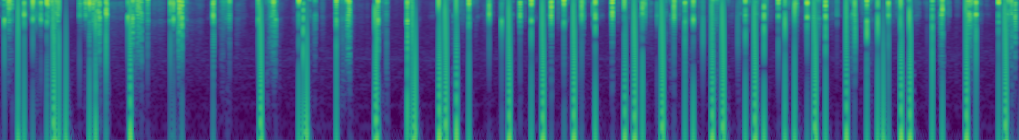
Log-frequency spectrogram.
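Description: A small white hollow plastic inline microphone capsule on an earphone cable is tapped rapidly with long nails. The result is a dense run of short, dry, close-up taps with a heavy low thump and very little ring, coming in irregular quick bursts over about eight seconds.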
